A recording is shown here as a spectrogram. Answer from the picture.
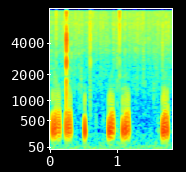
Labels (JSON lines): {"label": "biophony, stridulation", "recorder": "SoundTrap 600 or HydroMoth"}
